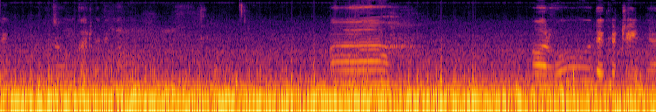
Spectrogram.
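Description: Blocked highway traffic in Toronto gives a loud, constant low rumble of idling and creeping cars, with a voice talking over it and a brief tonal whine midway.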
